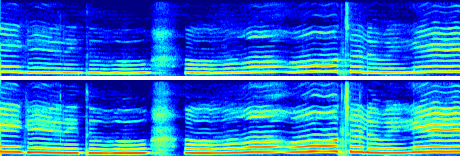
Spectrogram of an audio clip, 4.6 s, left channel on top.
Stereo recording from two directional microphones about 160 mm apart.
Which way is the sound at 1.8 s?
55° right (ahead or behind).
